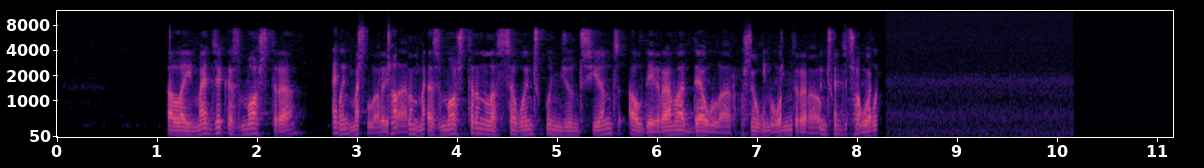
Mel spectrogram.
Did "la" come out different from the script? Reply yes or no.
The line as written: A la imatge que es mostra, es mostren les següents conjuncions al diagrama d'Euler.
no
